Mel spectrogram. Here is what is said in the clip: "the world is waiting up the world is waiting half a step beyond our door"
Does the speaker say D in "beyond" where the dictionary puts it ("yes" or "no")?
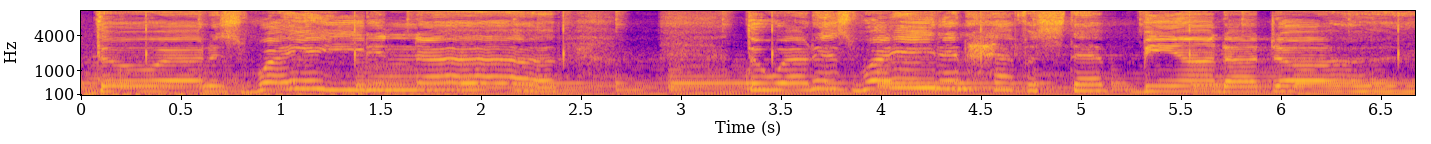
yes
